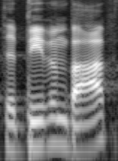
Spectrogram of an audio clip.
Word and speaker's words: bibimbap: Well, the bibimbap that we just had, that's how you say it.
